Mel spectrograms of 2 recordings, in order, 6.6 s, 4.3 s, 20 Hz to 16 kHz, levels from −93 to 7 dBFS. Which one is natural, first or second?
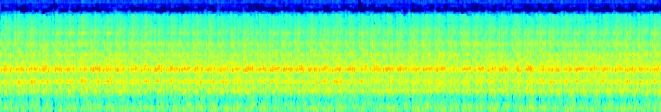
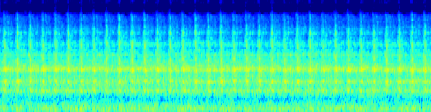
first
